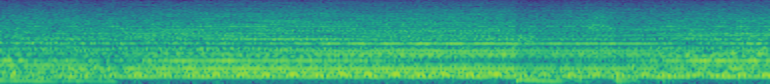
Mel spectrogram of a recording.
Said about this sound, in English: Every hour on the hour. Trains come by my house every hour on the hour as it stands right now.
